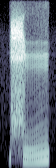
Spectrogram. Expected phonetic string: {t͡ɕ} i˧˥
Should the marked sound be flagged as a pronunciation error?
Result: yes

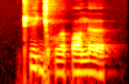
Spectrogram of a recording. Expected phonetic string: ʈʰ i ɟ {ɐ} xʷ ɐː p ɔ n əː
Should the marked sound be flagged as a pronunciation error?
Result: no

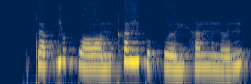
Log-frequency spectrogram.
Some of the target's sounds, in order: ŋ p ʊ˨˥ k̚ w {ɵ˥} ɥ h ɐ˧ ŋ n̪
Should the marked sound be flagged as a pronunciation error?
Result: yes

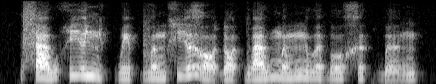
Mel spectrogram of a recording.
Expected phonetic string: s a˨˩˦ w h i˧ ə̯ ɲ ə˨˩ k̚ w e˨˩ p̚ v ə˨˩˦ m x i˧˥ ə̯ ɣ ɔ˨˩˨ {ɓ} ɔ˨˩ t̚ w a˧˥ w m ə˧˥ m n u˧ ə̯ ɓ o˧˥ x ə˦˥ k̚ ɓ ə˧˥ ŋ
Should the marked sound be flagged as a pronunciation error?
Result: yes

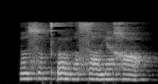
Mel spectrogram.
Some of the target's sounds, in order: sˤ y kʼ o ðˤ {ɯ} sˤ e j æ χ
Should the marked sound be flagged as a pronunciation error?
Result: no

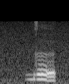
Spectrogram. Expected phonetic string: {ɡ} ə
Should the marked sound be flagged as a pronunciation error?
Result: no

